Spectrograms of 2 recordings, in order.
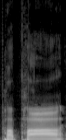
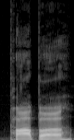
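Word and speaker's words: papá: remind our listeners that the accents on the last syllable of Papa and Mama mm-hmm we don't want anyone out there to say Papa or mama because that's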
